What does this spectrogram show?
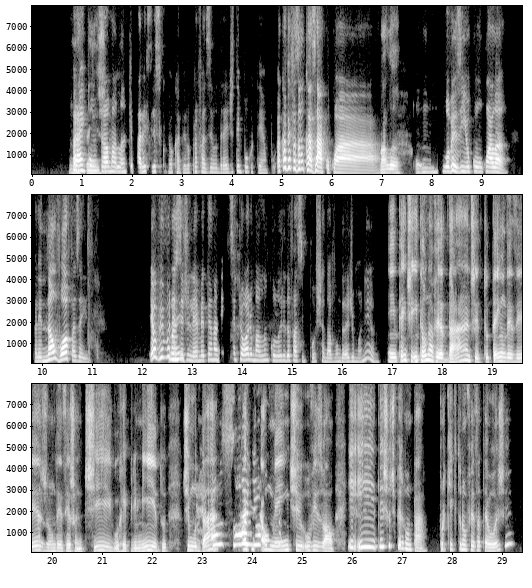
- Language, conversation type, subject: Portuguese, advice, Como posso mudar meu visual ou estilo sem temer a reação social?
- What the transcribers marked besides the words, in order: in English: "dread"; other background noise; in English: "dread"; chuckle; chuckle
